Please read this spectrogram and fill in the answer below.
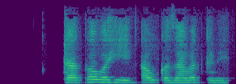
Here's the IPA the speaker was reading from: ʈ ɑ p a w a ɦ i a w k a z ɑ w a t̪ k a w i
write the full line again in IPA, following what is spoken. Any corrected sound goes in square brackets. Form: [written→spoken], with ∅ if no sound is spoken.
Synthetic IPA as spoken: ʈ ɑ p a w a ɦ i a w k a z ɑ w a t̪ k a w i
